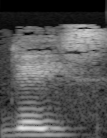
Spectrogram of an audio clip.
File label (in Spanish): "lleis", Silabas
